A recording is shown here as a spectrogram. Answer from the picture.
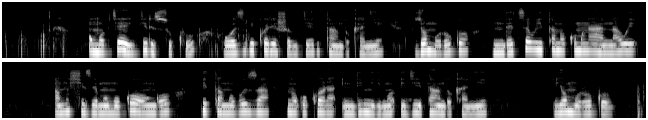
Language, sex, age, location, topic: Kinyarwanda, female, 18-24, Kigali, health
